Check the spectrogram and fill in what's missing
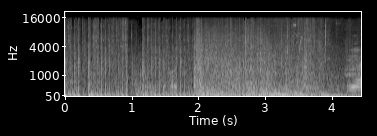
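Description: A submachine gun fires rapid bursts in Halo 5: Guardians during a chaotic Super Fiesta match, loud clattering rounds followed by a dense barrage of shots and booms.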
